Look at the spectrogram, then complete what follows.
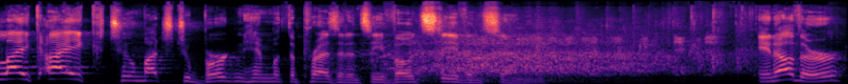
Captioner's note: laughter; applause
